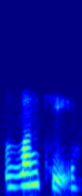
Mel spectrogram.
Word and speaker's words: Lunke: is it Lunke or Lunk? How do you say your name? It is Lunke.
